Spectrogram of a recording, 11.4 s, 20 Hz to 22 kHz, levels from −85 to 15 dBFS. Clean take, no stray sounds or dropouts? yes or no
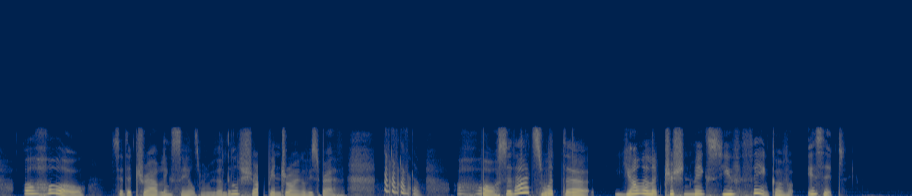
no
